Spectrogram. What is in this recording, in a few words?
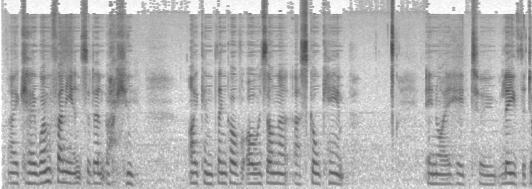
NZ Invercargill Women; Australia-Oceania; New Zealander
